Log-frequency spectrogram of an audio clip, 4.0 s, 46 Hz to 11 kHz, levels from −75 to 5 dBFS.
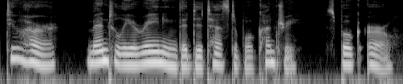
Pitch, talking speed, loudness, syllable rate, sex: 170 Hz, 135 wpm, -17 LUFS, 5.6 syllables/s, female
